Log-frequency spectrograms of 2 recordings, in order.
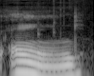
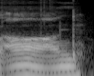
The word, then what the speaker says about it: Aang: I think cartoon it was Aang, but in the movie they pronounce his name Ong.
